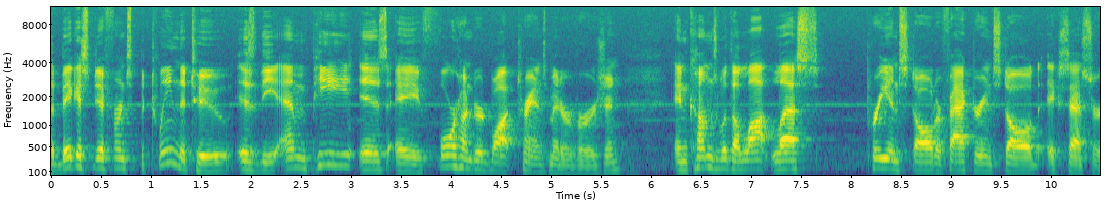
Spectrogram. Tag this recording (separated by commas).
Speech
